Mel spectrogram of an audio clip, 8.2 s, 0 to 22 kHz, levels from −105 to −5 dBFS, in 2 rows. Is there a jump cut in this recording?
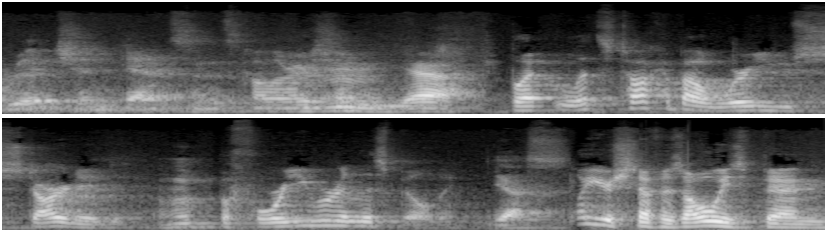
yes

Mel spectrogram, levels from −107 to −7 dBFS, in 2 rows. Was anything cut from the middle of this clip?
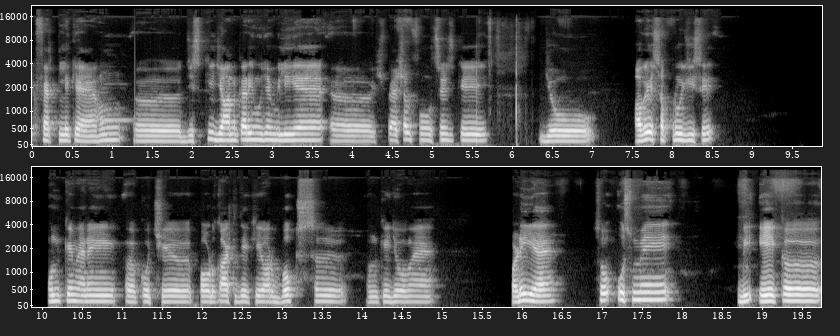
no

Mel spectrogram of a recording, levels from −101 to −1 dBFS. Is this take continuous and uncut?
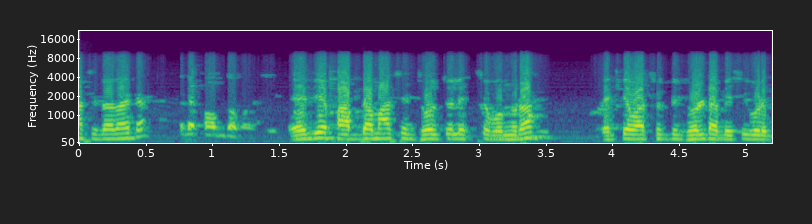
yes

